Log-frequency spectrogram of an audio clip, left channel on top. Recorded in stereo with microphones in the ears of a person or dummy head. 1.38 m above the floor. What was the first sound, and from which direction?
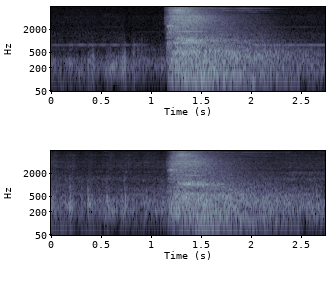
An explosion, 75° left (ahead or behind).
